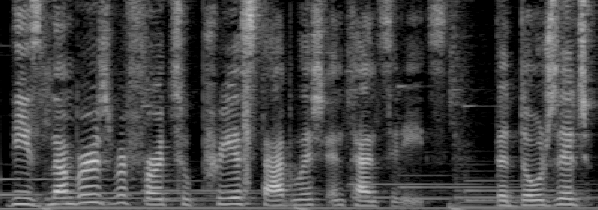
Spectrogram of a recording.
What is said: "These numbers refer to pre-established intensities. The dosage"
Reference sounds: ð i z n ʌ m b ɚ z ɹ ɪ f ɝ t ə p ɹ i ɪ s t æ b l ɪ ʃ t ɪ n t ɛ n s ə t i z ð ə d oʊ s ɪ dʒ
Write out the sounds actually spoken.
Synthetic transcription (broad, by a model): ð i z n ʌ m b ɚ z ɹ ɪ f ɝ t ə p ɹ i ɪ s t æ b l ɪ ʃ ɪ n t ɛ n s ə t i z ð ə d oʊ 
